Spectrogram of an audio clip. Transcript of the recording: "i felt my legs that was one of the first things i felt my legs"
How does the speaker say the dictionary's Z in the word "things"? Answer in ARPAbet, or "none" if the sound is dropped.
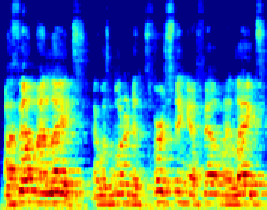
none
